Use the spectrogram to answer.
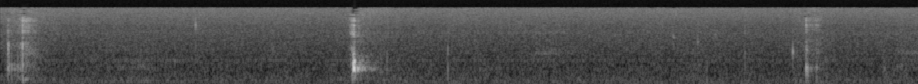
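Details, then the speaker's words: A baby boy with hiccups while being talked to: soft, sharp hiccups spaced a couple of seconds apart in a quiet room. "yeah it's hard to talk when you got those hicups oh oh my goodness oh my goodness uhhuh you can tell me you can't tell me Tell those hiccups to go away go away hiccups"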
